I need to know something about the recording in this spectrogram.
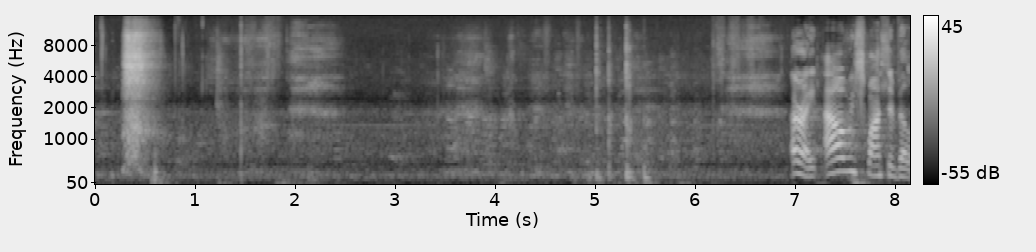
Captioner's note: laughter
